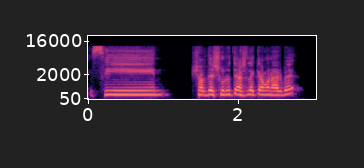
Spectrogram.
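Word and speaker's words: سين: কেউ একজন আপনাদের মধ্যে উচ্চারণ করতেছে শিন, শিন না, সিন, এমন উচ্চারণ হবে, হ্যাঁ।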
